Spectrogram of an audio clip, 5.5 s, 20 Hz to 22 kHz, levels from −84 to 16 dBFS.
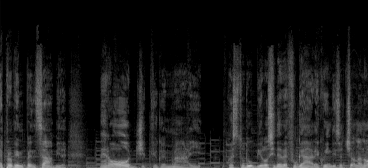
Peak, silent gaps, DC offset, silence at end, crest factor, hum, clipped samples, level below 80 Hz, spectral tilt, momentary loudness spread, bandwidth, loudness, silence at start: -8 dBFS; none; under 0.1%; 0 s; 18 dB; none; under 0.1%; -44 dBFS; -5.5 dB/octave; 14 LU; 16.5 kHz; -28 LUFS; 0 s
